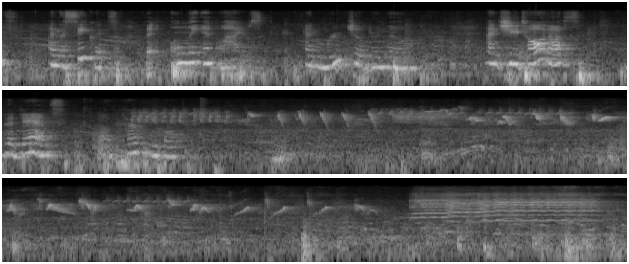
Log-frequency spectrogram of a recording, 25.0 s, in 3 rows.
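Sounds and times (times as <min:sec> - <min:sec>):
birds chirping: 0:10.1 - 0:24.8.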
